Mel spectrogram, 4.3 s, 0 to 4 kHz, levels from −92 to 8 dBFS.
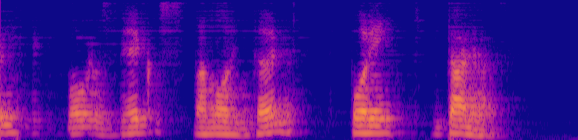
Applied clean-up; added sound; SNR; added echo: neural mask model DeepFilterNet 3.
